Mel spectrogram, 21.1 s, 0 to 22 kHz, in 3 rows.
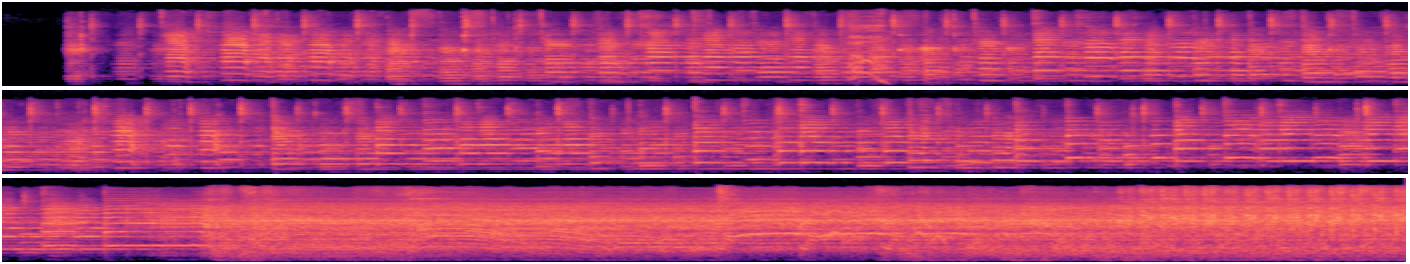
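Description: Electric guitar, a replica Frankenstrat, playing notes swelled in with the volume knob through an echo effect, so they come out violin-like with repeating echoes. About 15 seconds in it changes to a denser, noisier passage with bending pitches.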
